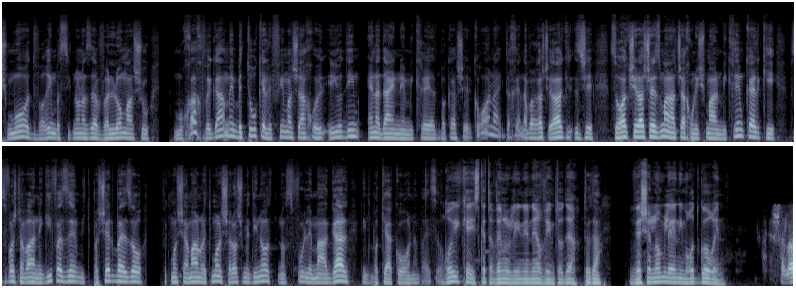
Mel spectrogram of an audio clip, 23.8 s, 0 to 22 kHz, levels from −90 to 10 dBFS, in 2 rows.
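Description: No technical faults can be heard in this speech recording. In the pauses the output fades to silence as intended and comes back in time for the next sound, so the background drops away between phrases without cutting into any speech.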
